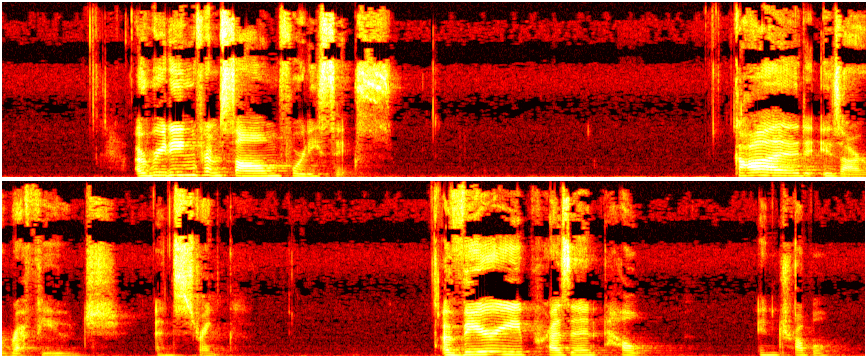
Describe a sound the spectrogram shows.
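A young woman speaks warmly and with animation, close to a microphone.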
